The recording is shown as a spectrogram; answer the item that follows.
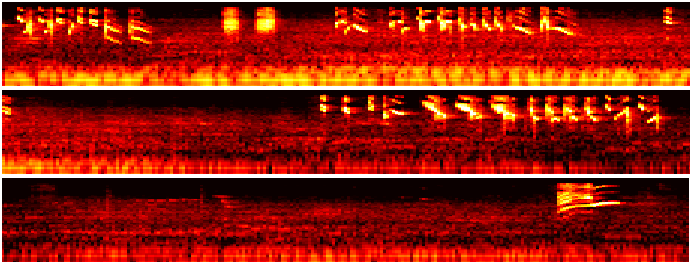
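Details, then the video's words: Evening song of a Himalayan goldfinch recorded by mobile phone: rapid high twittering phrases of sliding whistles and buzzy trills, a pause, then another fast burst and a final rising note, over low humming background noise. "Gold finch simple singing this is really amazing bird song"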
